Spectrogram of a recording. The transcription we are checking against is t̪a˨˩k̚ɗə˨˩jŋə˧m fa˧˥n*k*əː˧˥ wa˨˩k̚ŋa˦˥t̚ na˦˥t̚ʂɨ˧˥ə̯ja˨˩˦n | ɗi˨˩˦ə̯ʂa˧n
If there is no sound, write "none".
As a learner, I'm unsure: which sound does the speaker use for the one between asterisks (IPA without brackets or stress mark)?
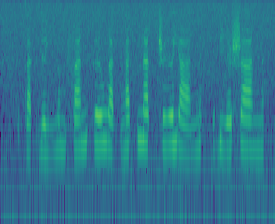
k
